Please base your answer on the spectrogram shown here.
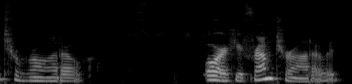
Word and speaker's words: Toronto: where that is but if you want to sound like you're from there if you ever visit just call it trauna there's only one tea at the beginning in toronto instead of toronto yep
